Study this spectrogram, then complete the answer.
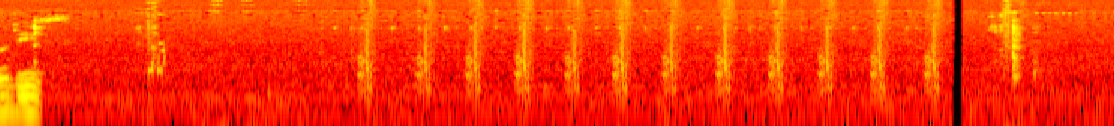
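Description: Short clicks tick quickly one after another as items are moved.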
